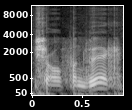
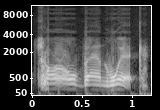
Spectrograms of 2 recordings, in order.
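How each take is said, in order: First: The last syllable starts with a V sound. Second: The last syllable starts with a W sound. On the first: This is how the man himself says it. The speaker calls it right. "it's actually pronounced" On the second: This follows the written spelling. The speaker calls it wrong. "In in the way it's written, he always gets called Charles Van Wyck"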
